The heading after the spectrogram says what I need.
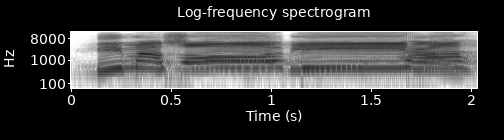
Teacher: بِمَصَابِیحَ، میم پر بھی زبر ہے، اس کو بھی نہیں کھینچنا، مگر صاد، الف زبر صا، الف مدہ بھی ہے، حرف مستعلیہ میں سے بھی ہے صاد، اور حرف مطبقہ میں سے بھی ہے، اور اس کو زیادہ موٹا رکھنا ہے. جی ہاں، اور اس کا الف بھی موٹا ہو جائے گا.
